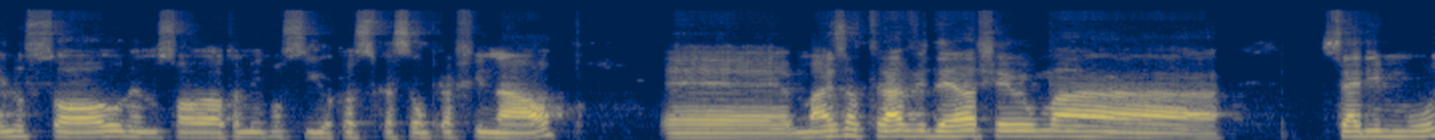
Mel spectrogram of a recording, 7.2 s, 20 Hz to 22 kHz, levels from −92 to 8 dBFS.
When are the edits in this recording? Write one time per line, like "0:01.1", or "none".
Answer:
0:04.9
